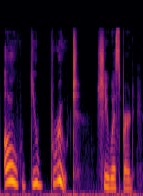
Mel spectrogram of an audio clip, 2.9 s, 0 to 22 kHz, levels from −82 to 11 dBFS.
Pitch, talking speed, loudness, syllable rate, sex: 245 Hz, 85 wpm, -17 LUFS, 4.2 syllables/s, female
